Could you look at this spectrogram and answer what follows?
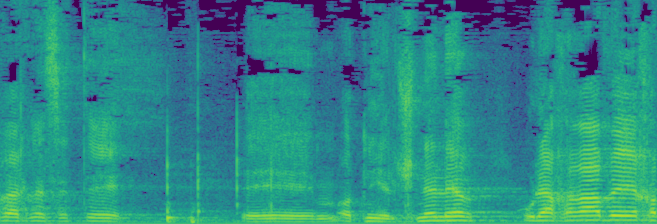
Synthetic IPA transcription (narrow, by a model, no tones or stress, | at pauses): veakneset̪e | eot̪nielʃneleʁ | uleaχaʁaveχa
